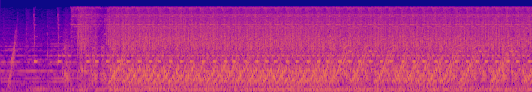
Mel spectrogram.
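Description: A whooshing power-up sound plays in a video game.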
